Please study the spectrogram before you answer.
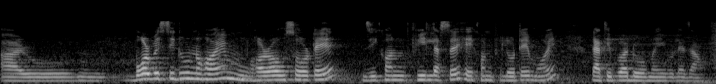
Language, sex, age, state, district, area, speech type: Assamese, female, 45-60, Assam, Dibrugarh, rural, spontaneous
